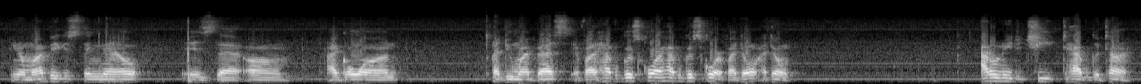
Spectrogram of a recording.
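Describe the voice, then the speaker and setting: A drunk middle-aged man rambles through a casual rant in a somewhat low voice. He halts, repeats himself and circles back on phrases. There is some ambient noise behind him. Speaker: gaming vlogger. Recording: clearly noisy background ambience.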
